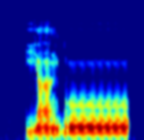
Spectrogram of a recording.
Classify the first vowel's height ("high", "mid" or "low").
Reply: low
